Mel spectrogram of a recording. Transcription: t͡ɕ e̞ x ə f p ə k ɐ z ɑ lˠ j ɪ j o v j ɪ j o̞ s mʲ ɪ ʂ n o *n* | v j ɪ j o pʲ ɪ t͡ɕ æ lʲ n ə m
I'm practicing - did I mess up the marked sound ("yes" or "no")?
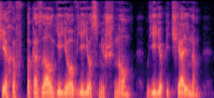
yes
